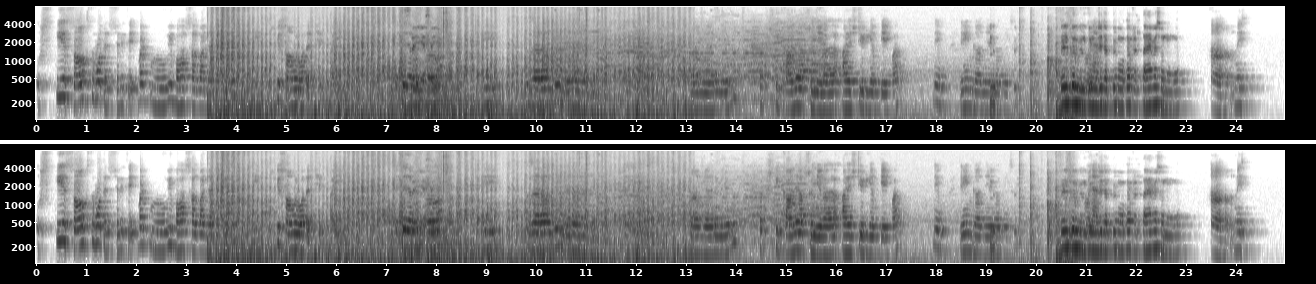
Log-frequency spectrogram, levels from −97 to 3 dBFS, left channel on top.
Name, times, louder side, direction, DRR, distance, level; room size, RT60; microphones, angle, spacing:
voice 1, 0.0-5.5 5.9-6.2 7.2-8.1 8.8-9.2 9.8-11.2 11.7-12.3 13.1-14.0 14.5-17.3 17.9-18.1 18.5-19.4 20.6-21.2 23.5-24.1, right 2 dB, 70° right, 3 dB, 0.9 m, -28 dB
sound 1, 3.4-13.2, left 1 dB, 5° left, 0.4 m, -28 dB
sound 2, 6.2-20.8, equal, 30° right, 1.3 m, -34 dB
voice 2, 7.5-8.1 19.1-19.2 20.5-22.9, left 2 dB, 60° left, 10 dB, 0.7 m, -24 dB
sound 3, 10.3-15.8, left 3 dB, 25° left, 0.8 m, -38 dB
9.9 x 4.0 x 5.1 m, 0.62 s
head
